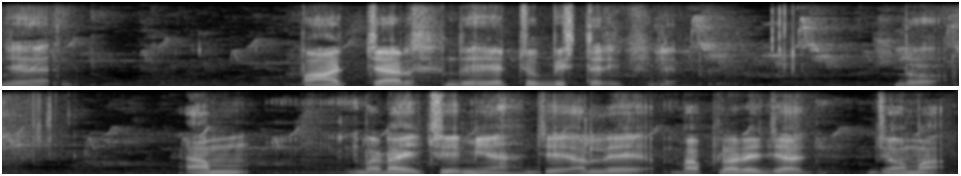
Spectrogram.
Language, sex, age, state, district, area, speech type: Santali, male, 45-60, West Bengal, Uttar Dinajpur, rural, spontaneous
